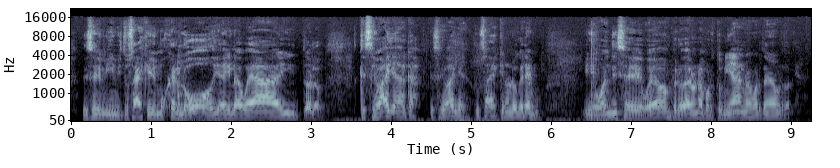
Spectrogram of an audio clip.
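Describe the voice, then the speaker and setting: Speaking at a very fast pace, a man with a fairly high-pitched voice keeps a fairly even intonation on a very clean recording with a silent background. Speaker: film podcast host. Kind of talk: casual chat.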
